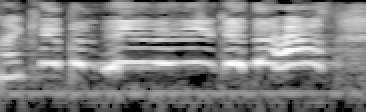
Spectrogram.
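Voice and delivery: high, whiny mock tantrum; mock meltdown. Churchgoer imitating a believer's whiny meltdown. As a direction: whine it like a spoiled kid who lost out. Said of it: "you have a meltdown".

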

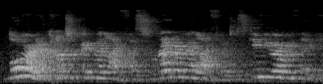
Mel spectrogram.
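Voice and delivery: loud, emphatic prayer of surrender; fervent prayer. Acted. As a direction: pray it out boldly, as a demonstration.

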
